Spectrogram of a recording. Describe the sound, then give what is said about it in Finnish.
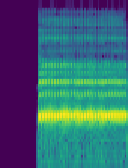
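Telephone bell ringing frantically near midnight in a ghost hunters' office: a loud, steady bell tone with a rapid trill of many quick pulses, sounding once for just over a second with no talk. “Kello lähestyi puolta yötä, kun puhelin alkoi soida vimmatusti ajaksi haamun karkottajien toimistolla.”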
